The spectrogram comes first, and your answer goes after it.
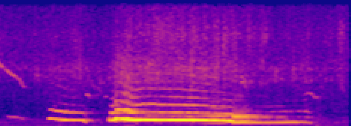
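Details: Irish Wolfhound howling: a short tonal cry, a brief pause, then a long sustained mournful howl that drops sharply in pitch partway through before fading, with rich harmonics and a quiet background.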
